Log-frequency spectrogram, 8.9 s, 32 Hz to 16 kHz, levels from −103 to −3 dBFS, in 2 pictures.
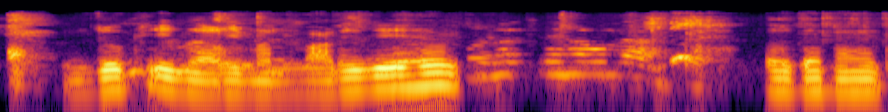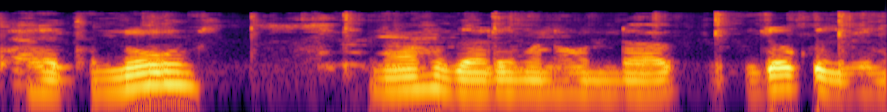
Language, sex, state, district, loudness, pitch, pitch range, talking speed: Chhattisgarhi, male, Chhattisgarh, Rajnandgaon, -18 LUFS, 110 Hz, 95-145 Hz, 110 wpm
